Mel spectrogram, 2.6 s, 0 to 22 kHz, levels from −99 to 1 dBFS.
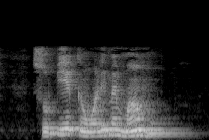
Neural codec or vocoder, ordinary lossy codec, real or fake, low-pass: none; AAC, 32 kbps; real; 5.4 kHz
